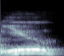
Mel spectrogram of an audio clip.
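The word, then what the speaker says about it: uaidh: Said like the letter Y.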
